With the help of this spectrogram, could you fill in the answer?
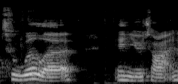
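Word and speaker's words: Tooele: yeah it's spelled manitoua yeah and there's called tooela in utah and it's spelled tully and so yeah i but i'm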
